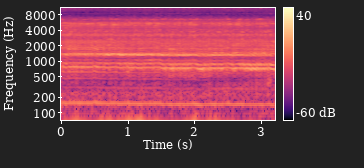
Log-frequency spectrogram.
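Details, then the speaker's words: SH PT21 .21 nitro engine in a Hyper 7 with a 2035 pipe, warming up in a wet grass field after the high-speed needle was richened to avoid lean bog: high, steady buzzing note that revs cleanly without sagging, with a good smoke trail; normal running. "our engine sounds pretty good we're going to listen for that lean balls right for right now she's she's looking happy"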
